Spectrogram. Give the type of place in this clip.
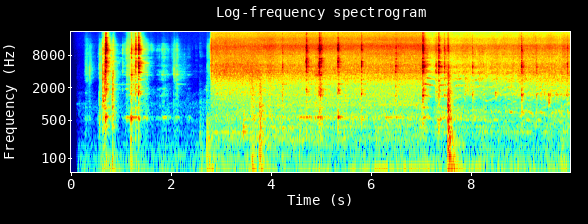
kitchen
